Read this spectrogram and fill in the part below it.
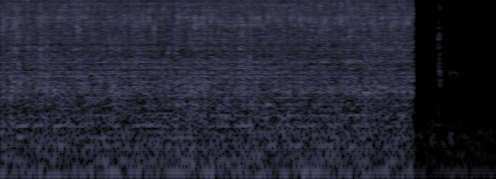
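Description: Water from a tap pours steadily into a tamale steamer pot, a dense even rush that stops abruptly near the end, followed by a couple of faint clinks.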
